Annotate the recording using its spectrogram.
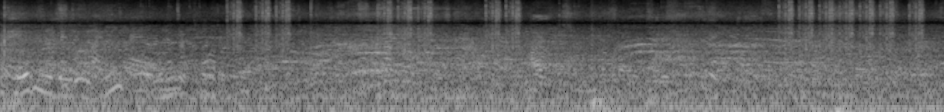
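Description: People talk in a large echoing hall.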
